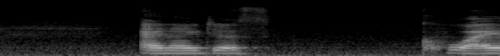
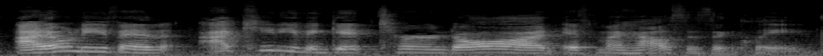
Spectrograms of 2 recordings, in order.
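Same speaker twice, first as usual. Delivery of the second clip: ordinary talk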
